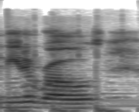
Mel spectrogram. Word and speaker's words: Nina Ross: Well, my name is Nina Ross, like he said. Some people, we pronounce it Nina Rose.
